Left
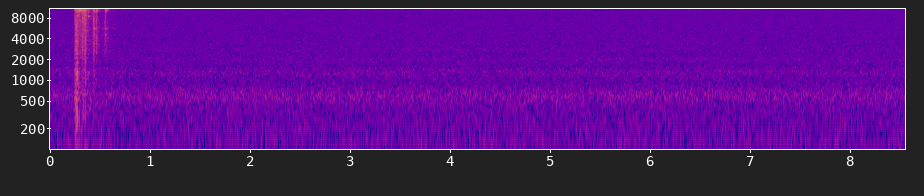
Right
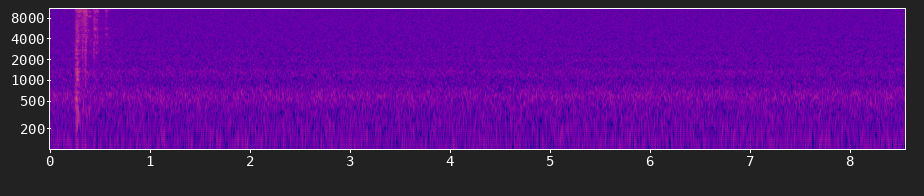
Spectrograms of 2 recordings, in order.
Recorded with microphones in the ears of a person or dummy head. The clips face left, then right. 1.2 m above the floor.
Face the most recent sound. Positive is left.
turn(degrees=65)  # may be behind; listen again after turning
